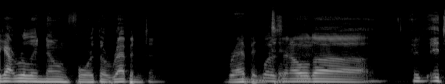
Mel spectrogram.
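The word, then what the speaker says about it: Reventón: really known for the reppington was an old uh it spelled like reventan but the v is pronounced like a b apparently in italy's which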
